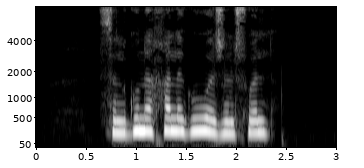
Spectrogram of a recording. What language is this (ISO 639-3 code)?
pus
